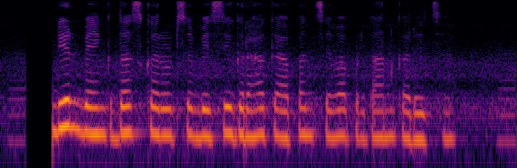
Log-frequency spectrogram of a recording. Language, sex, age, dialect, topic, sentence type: Maithili, female, 18-24, Eastern / Thethi, banking, statement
